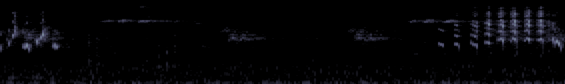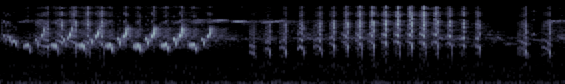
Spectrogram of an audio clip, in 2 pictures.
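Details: Male house wren building a nest in a backyard, singing a rapid bubbling song: soft high chirps build into a loud burst of quick repeated notes, then a fast rattling trill, with faint low rumble beneath.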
